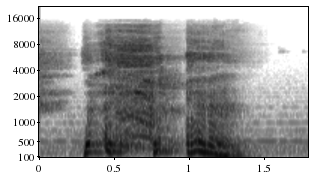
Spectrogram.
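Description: Two rough, throaty coughs from a lingering COVID cough in quick succession, fairly loud, with a gravelly throat-clearing quality and a brief gap between them, then quiet.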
